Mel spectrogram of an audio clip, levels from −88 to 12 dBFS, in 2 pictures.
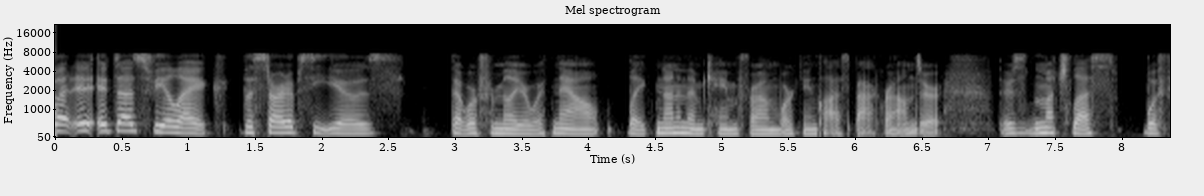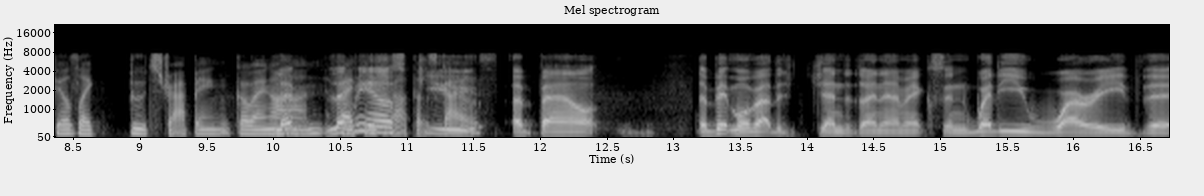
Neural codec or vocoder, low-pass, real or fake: none; 7.2 kHz; real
